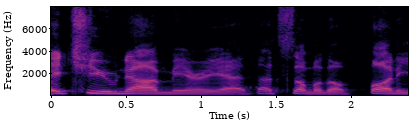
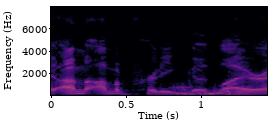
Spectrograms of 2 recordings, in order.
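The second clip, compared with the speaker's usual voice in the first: ordinary talk, nothing marked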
